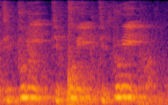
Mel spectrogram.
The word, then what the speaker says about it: 뒤풀이: 어근과 어근이 결합할 때 뒤에 예사 소리가 된소리로 발음이 나거나 니은 미음 앞에서 니은이 덧나거나 모음과 모음 사이에서 니은 니은이 두 개가 덧날 때 사이시옷은 들어온다. 근데 뒤풀이 하는 거에서 예사 소리가 된 소리로 발음이 났을 아니면 거센 소리예요. 거센 소리예요. 그냥 뒷풀이 하지 말고 그냥 뒤풀이 하는 거. 뒤풀이 예사 소리가 된 소리로 발음이 나야지 사이시옷을 넣으니까 지금 거센 소리가 왔다. 푸푸푸 거센 소리. 사이시옷 넣지 말자. 됐나요?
